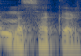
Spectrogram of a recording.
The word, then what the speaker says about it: massacre: Carnage होता है मैसेकर, जिसको आप कहते हैं। और पार्ट्स ऑफ स्पीच की बात करें तो ये नाउन है, MASSACRE। मैसेकर की स्पेलिंग पे ध्यान दीजिए फ्रेंड्स। MASS मास और ACRE एकर। मैसेकर।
